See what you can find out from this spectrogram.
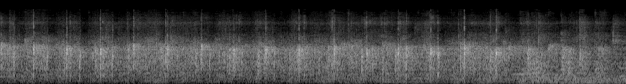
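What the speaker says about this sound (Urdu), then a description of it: "بہت ساری تالیاں" An indoor audience at an evening event with a gold-medallist athlete applauding warmly, steady loud clapping from many hands filling the whole stretch.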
